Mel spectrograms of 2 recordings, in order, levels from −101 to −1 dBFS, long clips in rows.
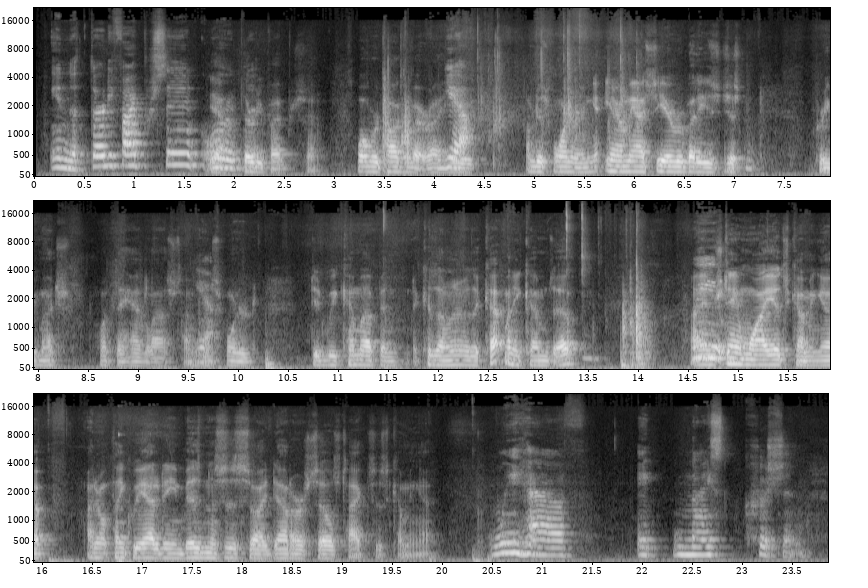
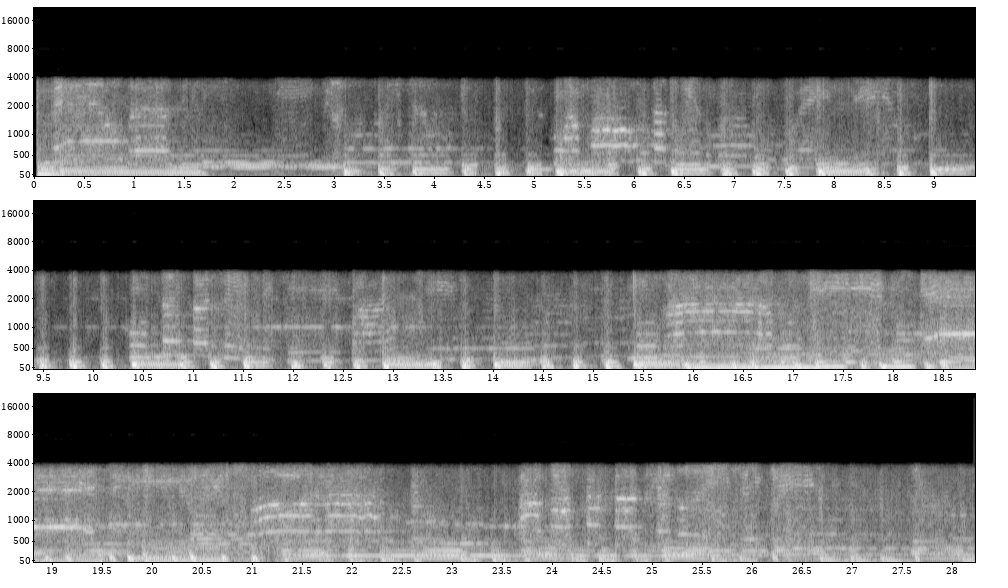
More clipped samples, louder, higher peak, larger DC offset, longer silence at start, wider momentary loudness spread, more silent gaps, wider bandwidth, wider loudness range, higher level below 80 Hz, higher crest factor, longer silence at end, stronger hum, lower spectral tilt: neither; about the same, -21 LUFS vs -20 LUFS; about the same, 0 dBFS vs -2 dBFS; about the same, 0.2% vs 0.2%; about the same, 0.15 s vs 0.05 s; first, 17 LU vs 7 LU; neither; first, over 20 kHz vs 4.1 kHz; about the same, 7 LU vs 5 LU; second, -42 dBFS vs -24 dBFS; about the same, 20 dB vs 16 dB; first, 0.2 s vs 0 s; neither; second, -6.5 dB/octave vs -11.5 dB/octave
